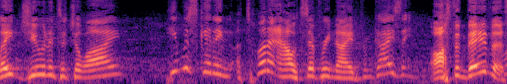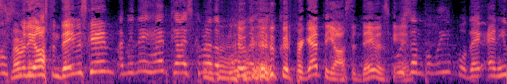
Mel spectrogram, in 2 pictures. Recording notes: Live from Chickie's.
